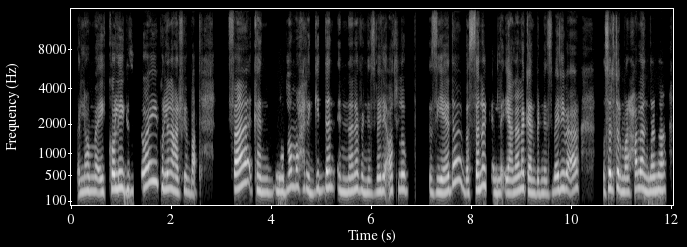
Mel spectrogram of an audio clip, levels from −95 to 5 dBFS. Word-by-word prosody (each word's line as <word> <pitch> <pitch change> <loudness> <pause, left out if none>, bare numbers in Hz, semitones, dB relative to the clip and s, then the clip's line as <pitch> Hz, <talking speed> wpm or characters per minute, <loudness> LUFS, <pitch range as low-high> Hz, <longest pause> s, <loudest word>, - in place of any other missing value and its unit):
اللي 225 +4 -3
هم 235 -1 -1
إيه، 220 +1 0
colleagues 265 -3 +4
بتاعي 370 +7 +3
كُلّنا 275 -2 +1
عارفين 230 0 -3
بعض. 195 - -7 0.6
فكان 255 - +2
الموضوع 235 +4 -1
مُحرِج 270 -6 -4
جدًا 270 +5 0
إن 225 -2 -1
أنا 250 +4 +1
بالنسبة 220 -3 -3
لي 240 -1 0
أطلب 255 +1 -2 0.5
زيادة، 220 - 0 0.2
بس 215 +2 -3
أنا 295 +6 +4
كان 225 -8 -9 0.2
يعني 220 +2 +1
أنا 275 - +2
كان 225 -6 0
بالنسبة 205 +3 -2
لي 275 +2 0
بقى 270 +1 0 0.5
وصلت 275 +4 +3
لمرحلة 260 +3 +1
إن 230 -2 0
أنا 250 +2 +1
245 Hz, 155 wpm, -21 LUFS, 225-270 Hz, 0.6 s, colleagues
